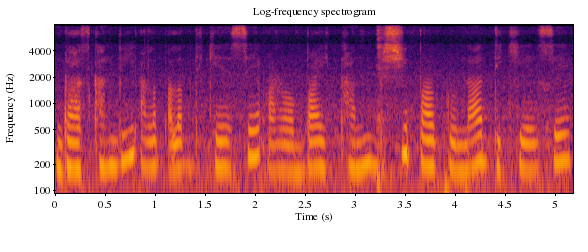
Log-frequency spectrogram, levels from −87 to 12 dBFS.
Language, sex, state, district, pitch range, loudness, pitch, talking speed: Nagamese, female, Nagaland, Dimapur, 175-205 Hz, -16 LUFS, 185 Hz, 185 wpm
